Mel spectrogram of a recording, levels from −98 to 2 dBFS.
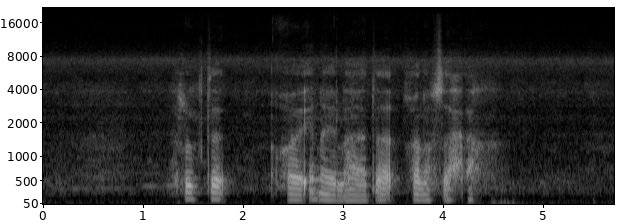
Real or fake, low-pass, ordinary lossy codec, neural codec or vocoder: fake; none; none; vocoder, 44.1 kHz, 128 mel bands, Pupu-Vocoder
